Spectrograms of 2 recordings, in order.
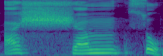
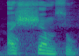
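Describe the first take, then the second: First: अशम्सु drawn out very slowly with a doubled sh; teacher spelling out अशम्सु slowly; slow pronunciation demo. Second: Said in the usual way. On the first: Shown as a demonstration. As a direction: stretch अशम्सु syllable by syllable. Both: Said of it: "इसका तलफ़ुज़ ये है".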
